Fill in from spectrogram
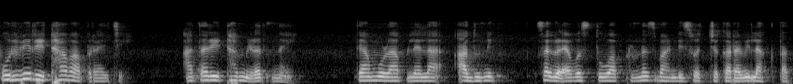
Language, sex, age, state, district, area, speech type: Marathi, female, 45-60, Maharashtra, Satara, rural, spontaneous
